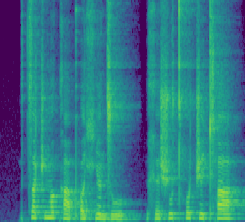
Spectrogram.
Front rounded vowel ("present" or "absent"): absent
